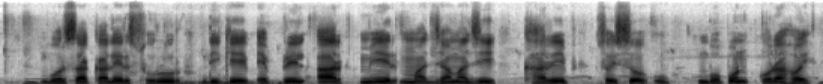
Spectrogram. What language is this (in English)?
Bangla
